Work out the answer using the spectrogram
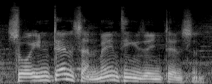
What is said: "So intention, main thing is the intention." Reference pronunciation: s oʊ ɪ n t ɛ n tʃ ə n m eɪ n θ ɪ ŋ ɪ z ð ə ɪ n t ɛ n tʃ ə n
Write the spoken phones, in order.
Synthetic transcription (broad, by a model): s oʊ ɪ n t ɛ n ʃ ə n m eɪ n t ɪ ŋ ɪ z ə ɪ n t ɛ n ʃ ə n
